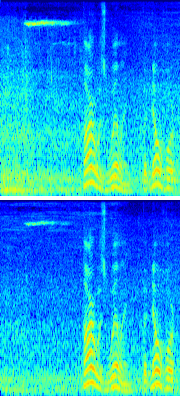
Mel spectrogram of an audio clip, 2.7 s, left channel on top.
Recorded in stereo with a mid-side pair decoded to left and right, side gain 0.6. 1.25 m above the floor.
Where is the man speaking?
10° right, 0.6 m.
